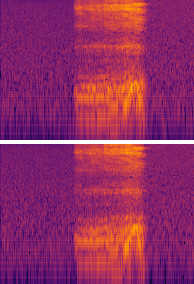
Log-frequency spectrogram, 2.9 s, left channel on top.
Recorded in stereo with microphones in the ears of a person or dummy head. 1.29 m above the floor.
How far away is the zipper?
About 6.5 m.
